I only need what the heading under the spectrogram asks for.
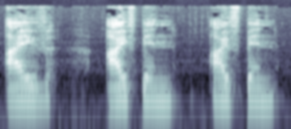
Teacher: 在 I 这个音发完整之后，尾部带一个上齿摩擦下唇的 V 的发音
